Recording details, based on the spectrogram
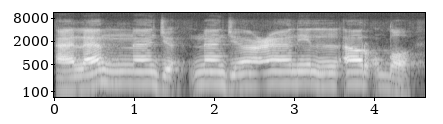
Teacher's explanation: Alam jimnya berharokat sukun. Ini dibaca jimnya berharokat sukun dan dikolkolah, dipantulkan suaranya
